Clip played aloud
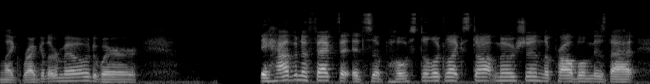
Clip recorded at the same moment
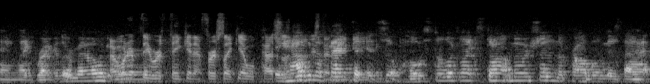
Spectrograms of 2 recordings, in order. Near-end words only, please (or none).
I wonder if they were thinking at first like, yeah, we'll patch those bugs, then maybe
